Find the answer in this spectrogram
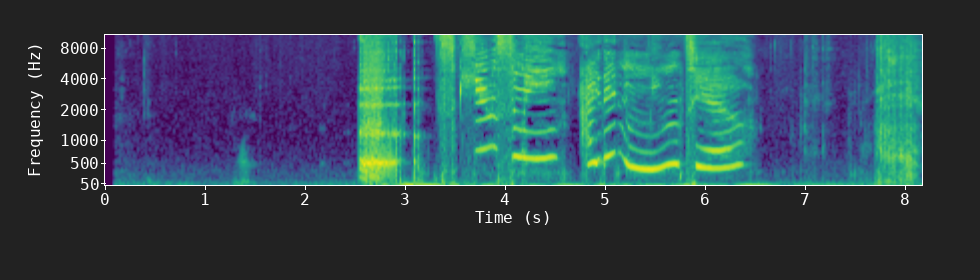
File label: scuse me asmr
